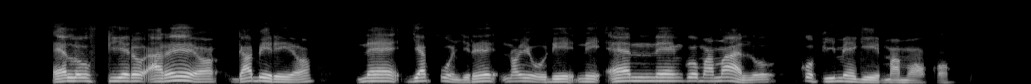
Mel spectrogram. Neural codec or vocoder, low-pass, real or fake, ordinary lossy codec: codec, 16 kHz, 4 kbps, FreqCodec, larger model; 7.2 kHz; fake; Opus, 24 kbps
